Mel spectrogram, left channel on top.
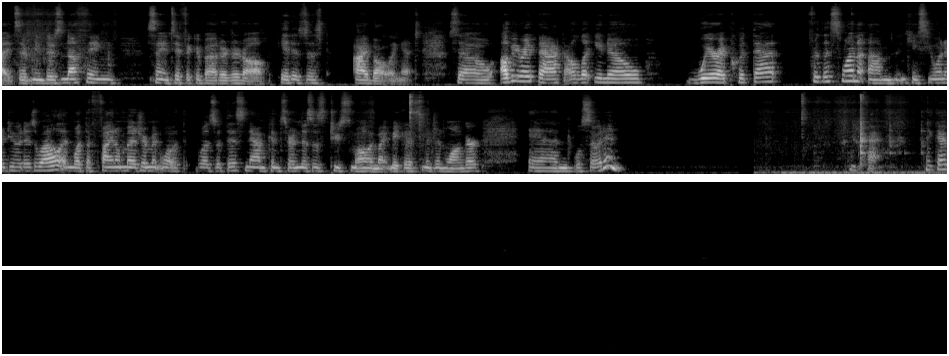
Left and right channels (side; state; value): right; silent; 57 dB below the other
